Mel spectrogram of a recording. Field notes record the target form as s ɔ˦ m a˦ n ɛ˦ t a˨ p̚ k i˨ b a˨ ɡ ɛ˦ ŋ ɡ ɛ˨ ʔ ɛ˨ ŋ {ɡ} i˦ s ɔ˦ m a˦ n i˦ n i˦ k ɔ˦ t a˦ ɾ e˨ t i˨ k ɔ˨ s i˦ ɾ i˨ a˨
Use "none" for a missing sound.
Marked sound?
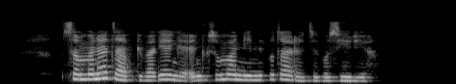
ɡ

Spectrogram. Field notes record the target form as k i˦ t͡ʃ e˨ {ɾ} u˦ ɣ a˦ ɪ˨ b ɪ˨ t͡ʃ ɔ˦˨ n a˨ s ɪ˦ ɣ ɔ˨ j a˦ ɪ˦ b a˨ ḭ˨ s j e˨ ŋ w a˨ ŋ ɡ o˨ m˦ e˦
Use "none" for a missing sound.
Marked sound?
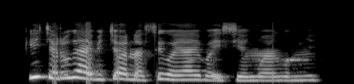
ɾ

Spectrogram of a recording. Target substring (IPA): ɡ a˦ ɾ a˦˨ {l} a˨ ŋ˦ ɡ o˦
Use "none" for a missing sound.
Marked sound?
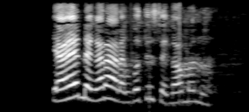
ɾ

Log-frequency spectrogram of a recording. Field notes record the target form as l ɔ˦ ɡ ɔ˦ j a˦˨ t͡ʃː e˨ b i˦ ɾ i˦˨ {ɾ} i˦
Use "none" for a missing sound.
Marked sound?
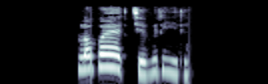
ɾ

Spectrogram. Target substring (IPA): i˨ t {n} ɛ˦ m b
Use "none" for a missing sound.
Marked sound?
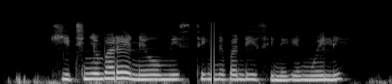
ɲ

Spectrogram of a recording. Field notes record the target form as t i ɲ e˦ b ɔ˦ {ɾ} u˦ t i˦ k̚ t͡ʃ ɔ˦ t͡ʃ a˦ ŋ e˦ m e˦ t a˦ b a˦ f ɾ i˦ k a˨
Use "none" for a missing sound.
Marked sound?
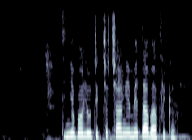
l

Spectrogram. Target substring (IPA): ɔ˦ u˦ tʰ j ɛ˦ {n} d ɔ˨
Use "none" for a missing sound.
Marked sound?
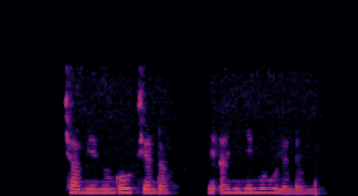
n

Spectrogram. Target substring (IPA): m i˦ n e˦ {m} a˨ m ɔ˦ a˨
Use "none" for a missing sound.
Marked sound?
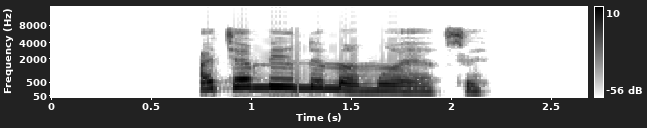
m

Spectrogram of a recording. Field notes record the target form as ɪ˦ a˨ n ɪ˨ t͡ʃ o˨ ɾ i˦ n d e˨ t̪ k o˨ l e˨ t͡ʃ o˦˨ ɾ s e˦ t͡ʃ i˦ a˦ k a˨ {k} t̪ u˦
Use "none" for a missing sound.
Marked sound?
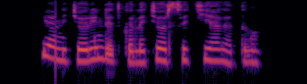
none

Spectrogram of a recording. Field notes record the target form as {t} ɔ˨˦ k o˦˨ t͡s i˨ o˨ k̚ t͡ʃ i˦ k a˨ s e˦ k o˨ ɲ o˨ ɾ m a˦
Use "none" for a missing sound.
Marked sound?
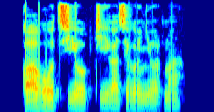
k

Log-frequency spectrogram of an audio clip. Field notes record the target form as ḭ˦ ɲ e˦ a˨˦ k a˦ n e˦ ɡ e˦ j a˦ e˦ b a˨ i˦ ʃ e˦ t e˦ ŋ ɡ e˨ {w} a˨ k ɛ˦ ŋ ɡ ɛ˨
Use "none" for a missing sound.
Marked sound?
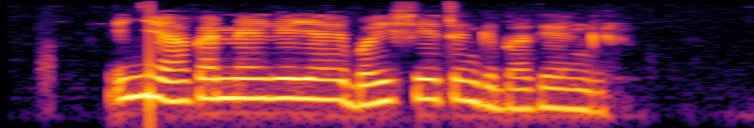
b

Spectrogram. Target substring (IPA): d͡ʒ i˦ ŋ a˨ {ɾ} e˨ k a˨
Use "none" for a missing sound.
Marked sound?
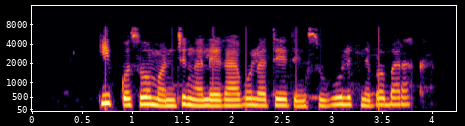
l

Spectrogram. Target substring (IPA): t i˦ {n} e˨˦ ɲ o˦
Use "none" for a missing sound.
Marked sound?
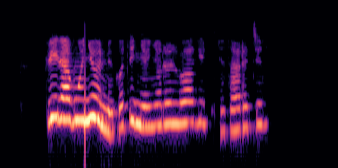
ɲ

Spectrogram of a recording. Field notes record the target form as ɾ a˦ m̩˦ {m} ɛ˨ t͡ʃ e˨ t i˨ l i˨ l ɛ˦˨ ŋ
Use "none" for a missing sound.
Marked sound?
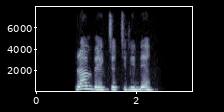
b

